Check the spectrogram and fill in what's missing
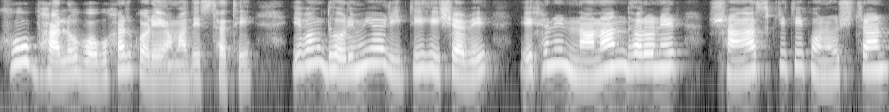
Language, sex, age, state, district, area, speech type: Bengali, female, 60+, West Bengal, Purba Medinipur, rural, spontaneous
